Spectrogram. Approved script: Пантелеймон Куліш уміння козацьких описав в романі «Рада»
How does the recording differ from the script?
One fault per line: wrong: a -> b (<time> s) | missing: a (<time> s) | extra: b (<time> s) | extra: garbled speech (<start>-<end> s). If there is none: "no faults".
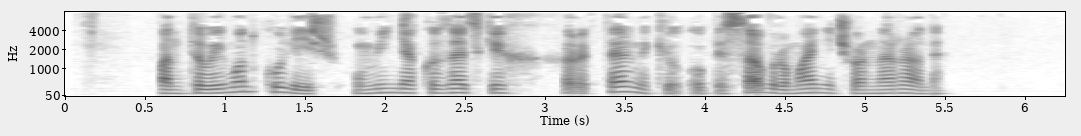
extra: характерників (3.0 s)
extra: Чорна (4.8 s)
